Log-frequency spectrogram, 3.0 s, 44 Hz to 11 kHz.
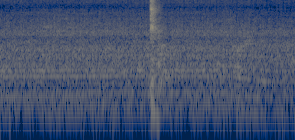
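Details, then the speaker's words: Toyota Camry 2.5 2AR-FE after balancer shaft replacement: quiet, even petrol idle in neutral and in D with no shake or knock, just one brief click midway. "Nah, halus ya. Aman, netral. D. Aman, sip."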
